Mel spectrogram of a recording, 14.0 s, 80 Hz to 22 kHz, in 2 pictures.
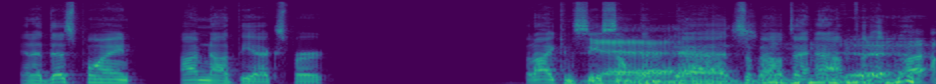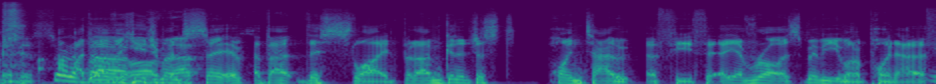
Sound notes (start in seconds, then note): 4.4 chuckles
